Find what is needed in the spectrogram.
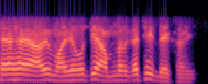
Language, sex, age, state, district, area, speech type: Bengali, male, 45-60, West Bengal, South 24 Parganas, rural, conversation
